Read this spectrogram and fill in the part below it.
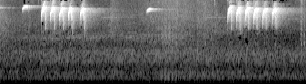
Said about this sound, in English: When a whole flock of chickadees moves into your yard, it looks as if they form a living conveyor belt. One chickadee after another flies to the feeder and then leaves with a seed.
